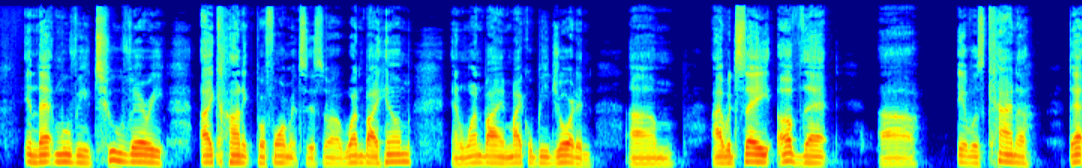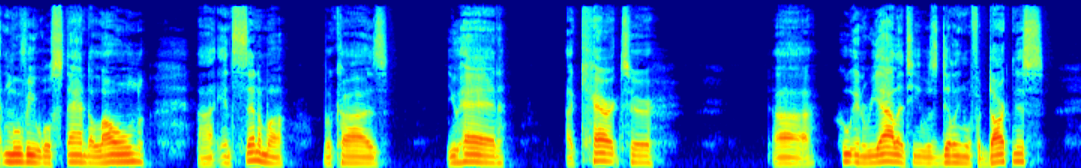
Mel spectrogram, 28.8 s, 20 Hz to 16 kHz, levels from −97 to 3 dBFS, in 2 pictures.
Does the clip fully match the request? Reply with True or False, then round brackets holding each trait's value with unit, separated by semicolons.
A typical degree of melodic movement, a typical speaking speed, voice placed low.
False (3.7 semitones; 105 wpm; 105 Hz)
